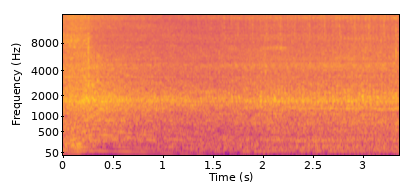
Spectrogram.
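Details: Volkswagen Polo 1.6 petrol with complaint of lifter noise and stalling when put in neutral: smooth even idle with a light rev, no ticking or clatter; a vacuum hose leak was then found.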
